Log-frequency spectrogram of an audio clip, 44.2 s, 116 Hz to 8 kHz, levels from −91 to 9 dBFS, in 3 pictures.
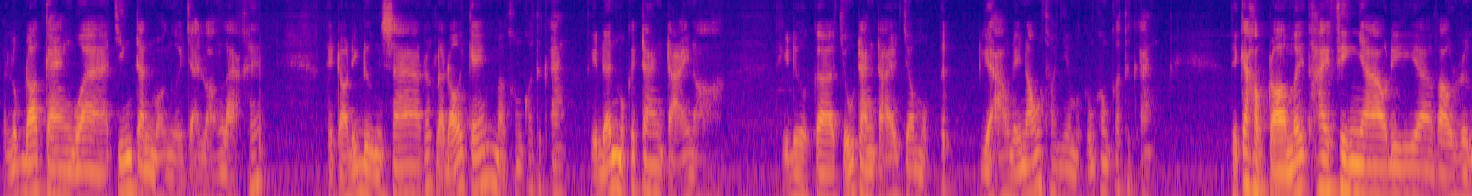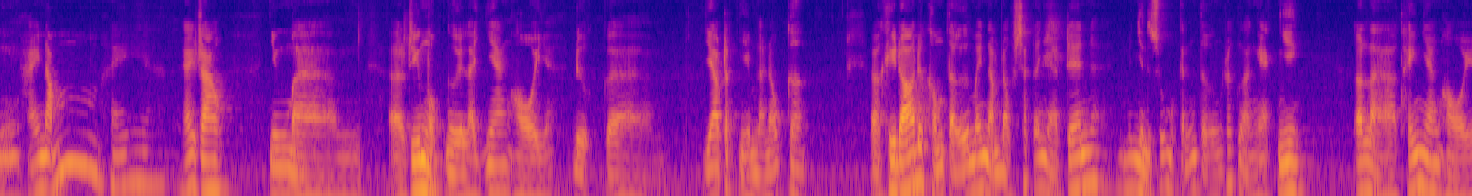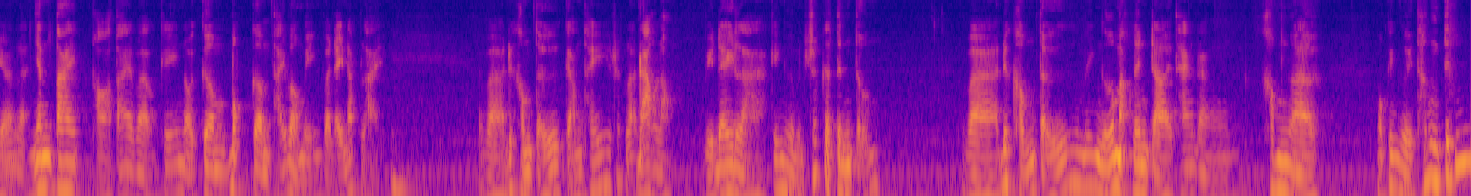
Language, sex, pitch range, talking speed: Vietnamese, male, 95-125 Hz, 225 wpm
